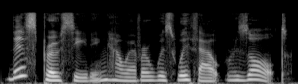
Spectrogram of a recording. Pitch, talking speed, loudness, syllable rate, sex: 200 Hz, 120 wpm, -18 LUFS, 4.2 syllables/s, female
